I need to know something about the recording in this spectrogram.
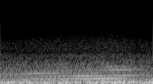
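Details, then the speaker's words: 2015 Honda Accord V6 6-speed after a J37 throttle body upgrade on the retained J35 intake manifold with adapter, accelerating on iPhone mic: deep steady drone with smooth intake whoosh under load, pulls hard, runs healthy. "So, I mean, it pulls hard. It sounds a little bit different. You're probably not gonna be able to pick it up on the iPhone microphone, but it definitely has a different intake sound."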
